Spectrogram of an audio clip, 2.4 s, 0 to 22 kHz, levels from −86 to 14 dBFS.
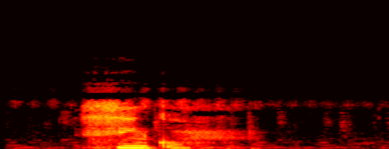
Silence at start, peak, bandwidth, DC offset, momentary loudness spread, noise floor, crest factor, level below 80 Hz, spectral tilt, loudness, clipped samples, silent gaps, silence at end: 0.5 s; -2 dBFS; 9.4 kHz; under 0.1%; 20 LU; -59 dBFS; 18 dB; -60 dBFS; -2 dB/octave; -16 LUFS; under 0.1%; none; 1 s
